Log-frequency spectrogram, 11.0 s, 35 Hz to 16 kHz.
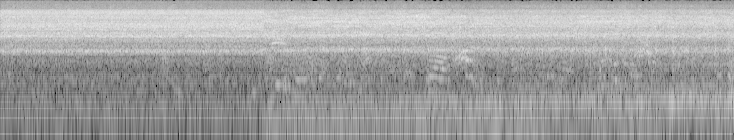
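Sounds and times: steam locomotive hissing: 0.0s - 11.0s.

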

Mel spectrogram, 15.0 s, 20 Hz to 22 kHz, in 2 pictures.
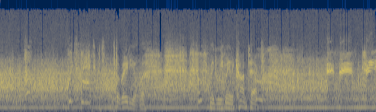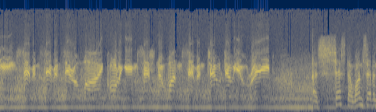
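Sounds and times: light plane engine drone: 0.0s - 15.0s
radio crackling with squeals: 6.4s - 12.9s
garbled radio voice: 6.5s - 13.0s.

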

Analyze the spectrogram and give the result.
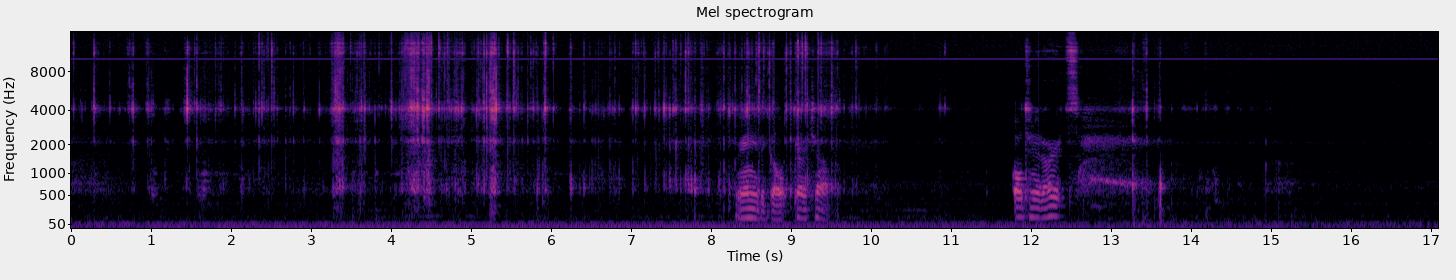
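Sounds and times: foil wrapper crinkling: 0.0s - 10.2s.

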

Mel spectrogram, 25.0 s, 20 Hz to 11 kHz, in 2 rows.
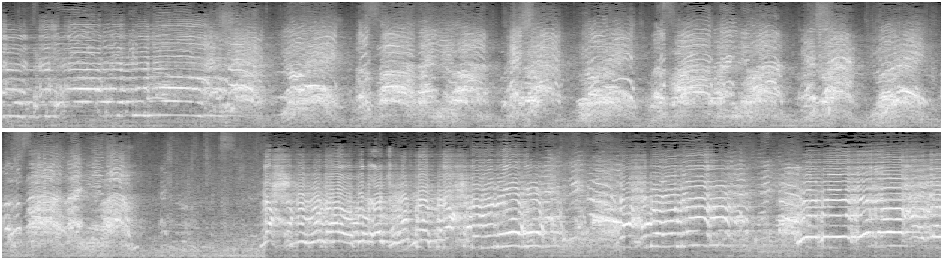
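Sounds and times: crowd chanting slogans: 0.0s - 14.4s, 18.2s - 25.0s.

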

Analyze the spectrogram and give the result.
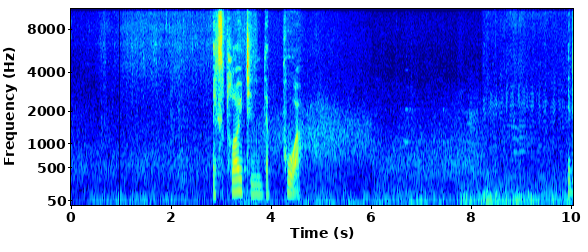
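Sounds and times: faint insect-like buzz: 8.2s - 10.0s.

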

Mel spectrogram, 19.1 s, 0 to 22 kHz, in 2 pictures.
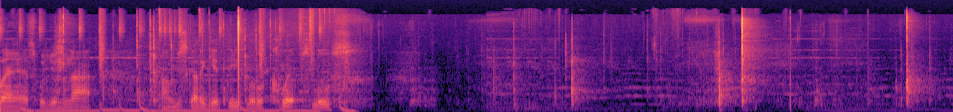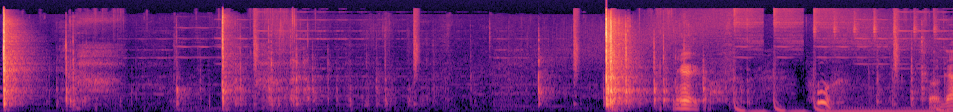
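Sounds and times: plastic clips clicking and creaking: 0.5s - 2.9s, 4.1s - 10.5s.

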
